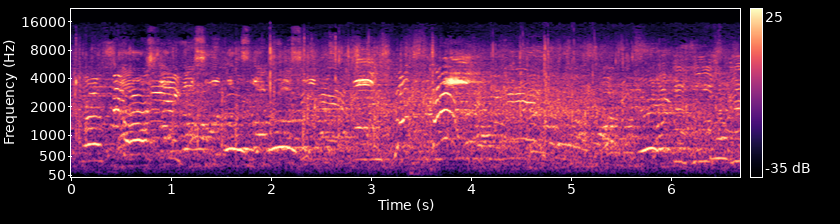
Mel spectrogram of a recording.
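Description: A crowd in a large indoor arena cheers and shouts.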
